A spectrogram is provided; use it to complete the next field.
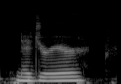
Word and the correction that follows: nidra: Yoga, yoga nidra. Nidra. – Yeah, I have a lot of trouble pronouncing words. – Oh my God. – I don't want to go back to the Sister Schubert situation, but I did yoga nidir last week. Is that, wait, did I say that right? – It's yoga nidra.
